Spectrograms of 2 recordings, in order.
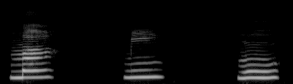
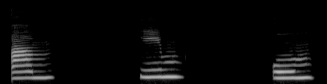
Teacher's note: دونوں ہونٹوں کو ملا کر ادا کرتے ہیں · دونوں ہونٹوں کے بیرونی خشکی والے حصے کو ملانے سے میم ادا ہوتا ہے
